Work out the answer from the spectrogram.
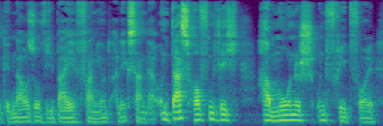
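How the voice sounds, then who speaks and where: A man giving an informal holiday greeting in a playful, expressive manner. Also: low-pitched.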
